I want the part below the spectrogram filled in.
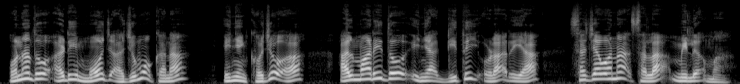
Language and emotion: Santali, happy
